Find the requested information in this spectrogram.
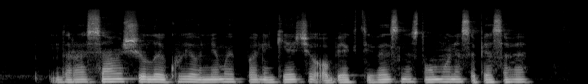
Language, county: Lithuanian, Klaipėda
